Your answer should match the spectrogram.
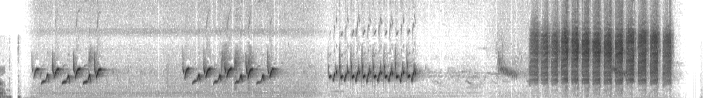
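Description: Carolina wren song from a recording: three loud bursts of a quickly repeated rolling phrase, the 'teakettle, teakettle, teakettle' pattern, the third burst faster, followed near the end by a rapid noisy chatter of about five notes a second.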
